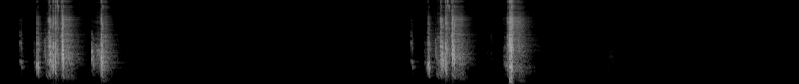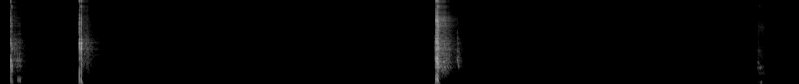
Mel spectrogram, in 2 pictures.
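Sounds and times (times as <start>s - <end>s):
SKS rifle action opening and closing: 0.3s - 1.2s, 4.1s - 5.3s.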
